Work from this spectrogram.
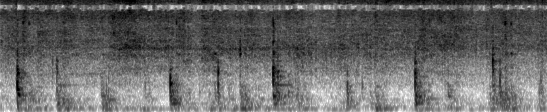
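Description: Food in a pot being stirred after cinnamon is mixed in, with repeated spoon scrapes and clinks against the pot over a soft background sizzle, close and steady throughout.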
